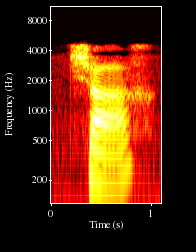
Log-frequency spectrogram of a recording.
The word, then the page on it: d' Schar: Bas Rhin; Herrlisheim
